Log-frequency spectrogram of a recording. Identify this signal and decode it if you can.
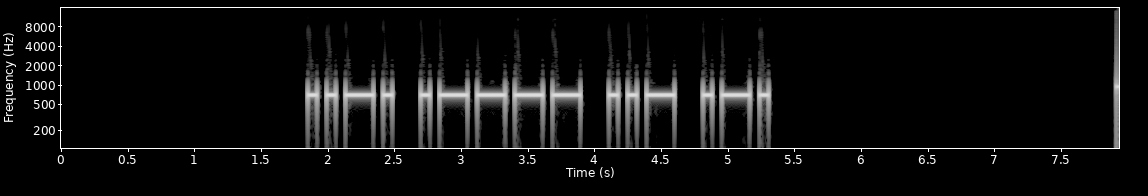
Morse code, heard as a keyed tone, about 17 wpm, 700 Hz. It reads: F1UR
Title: DXCC-100 Call Signs - 4 Characters - 17wpm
